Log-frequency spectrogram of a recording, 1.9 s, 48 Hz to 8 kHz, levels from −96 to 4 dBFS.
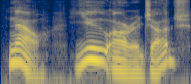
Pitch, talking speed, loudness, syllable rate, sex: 140 Hz, 155 wpm, -15 LUFS, 4.5 syllables/s, male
